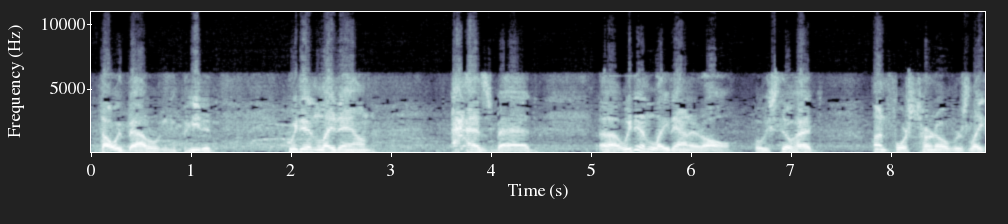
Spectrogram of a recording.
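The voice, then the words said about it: Out of breath, breathless speech. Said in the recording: “Sorry, I'm out of breath.”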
